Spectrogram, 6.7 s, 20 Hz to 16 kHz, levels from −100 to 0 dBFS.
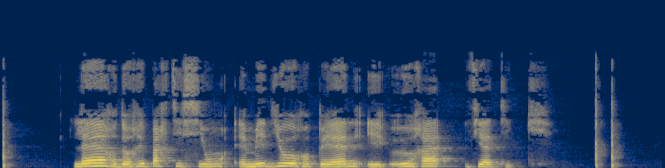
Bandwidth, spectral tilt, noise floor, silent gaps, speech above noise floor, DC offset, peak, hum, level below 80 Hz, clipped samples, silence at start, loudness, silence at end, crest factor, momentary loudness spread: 10.5 kHz; -5 dB/octave; -76 dBFS; none; 59 dB; under 0.1%; -2 dBFS; none; -68 dBFS; under 0.1%; 0.05 s; -18 LUFS; 0.5 s; 18 dB; 19 LU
